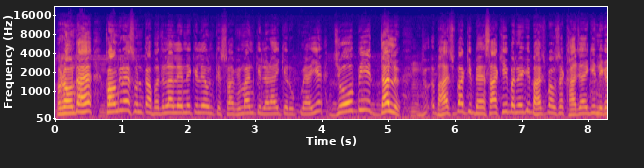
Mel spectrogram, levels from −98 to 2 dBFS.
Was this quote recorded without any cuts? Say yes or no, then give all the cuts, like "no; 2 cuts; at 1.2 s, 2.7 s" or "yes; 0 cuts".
no; 1 cut; at 4.0 s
